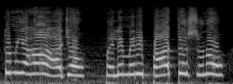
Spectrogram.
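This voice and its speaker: A woman's voice: very high-pitched, fairly even intonation, normal speed, a bit bright. A woman voicing a kind young woman who speaks with concern and urgency in a cartoon story. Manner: concerned, calling out.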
